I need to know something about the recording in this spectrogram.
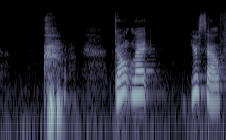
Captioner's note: chuckles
